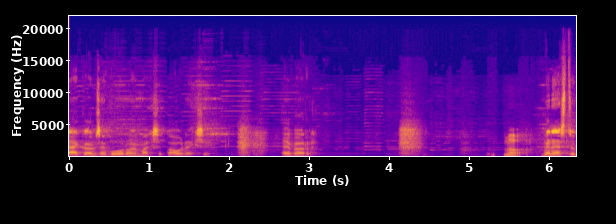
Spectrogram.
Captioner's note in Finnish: naurahtaa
